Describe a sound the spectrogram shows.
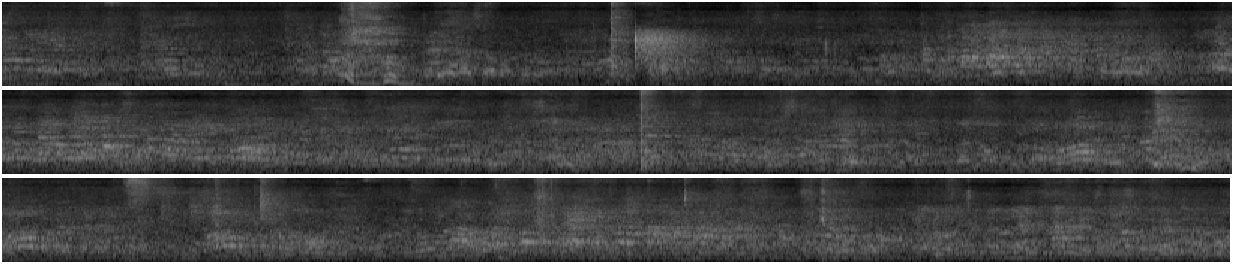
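Men chatter in the background.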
